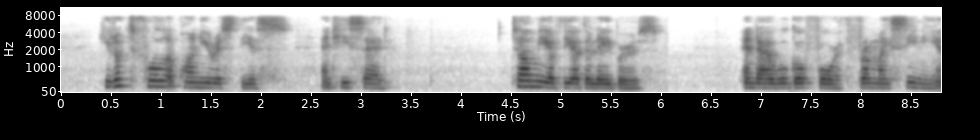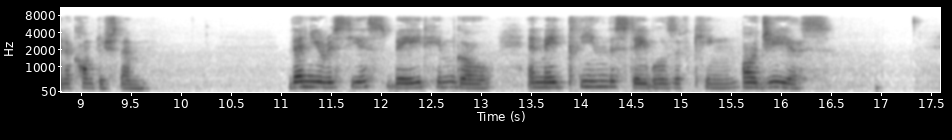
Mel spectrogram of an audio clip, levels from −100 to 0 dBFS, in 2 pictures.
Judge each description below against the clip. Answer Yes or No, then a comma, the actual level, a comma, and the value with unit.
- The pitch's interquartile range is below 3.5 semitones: Yes, average, 2.8 semitones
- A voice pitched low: No, medium, 185 Hz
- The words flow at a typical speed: No, slow, 125 wpm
